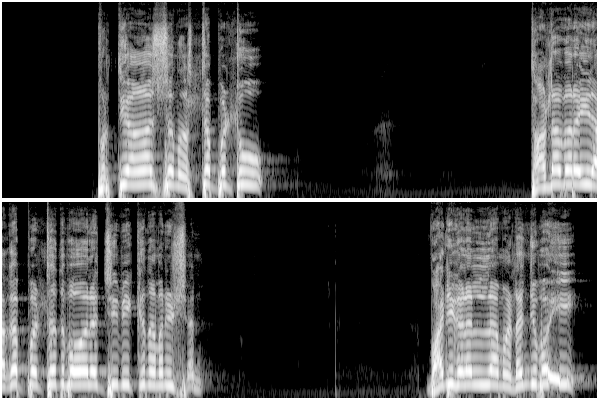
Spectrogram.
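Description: A middle-aged man speaks with emphasis into a microphone, in short bursts with pauses.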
